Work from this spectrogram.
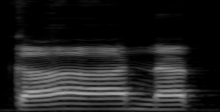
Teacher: So first we make shiddat quality, the discontinuation of our sound, and then we release our breath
